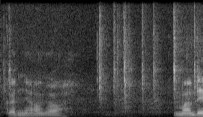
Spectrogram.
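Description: A button on a cassette deck clicks as it is pressed.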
